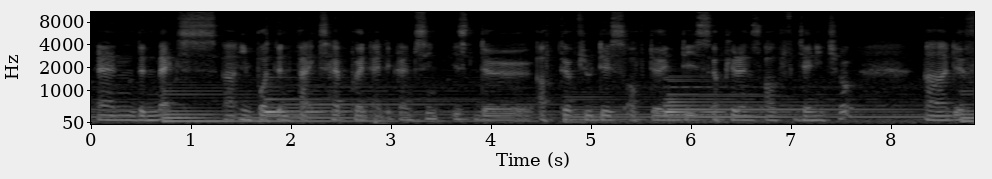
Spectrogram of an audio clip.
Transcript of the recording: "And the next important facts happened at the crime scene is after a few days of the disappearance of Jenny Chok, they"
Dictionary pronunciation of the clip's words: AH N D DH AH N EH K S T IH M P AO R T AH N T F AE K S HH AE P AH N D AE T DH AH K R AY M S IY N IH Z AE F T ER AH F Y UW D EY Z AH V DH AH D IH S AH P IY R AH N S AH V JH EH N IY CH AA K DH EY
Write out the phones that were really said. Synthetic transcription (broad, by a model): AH N D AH N EH K S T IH M P AO T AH N T F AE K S HH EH P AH N EH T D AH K R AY M S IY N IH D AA F T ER AH F Y UW D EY S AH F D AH D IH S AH P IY R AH N S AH F JH EH N IY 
